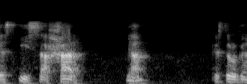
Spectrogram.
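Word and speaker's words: יששכר: por eso es que el nombre se pronuncia como si fuera una sola Shin sí como isar y no yasar podríamos usarlo también isar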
